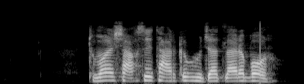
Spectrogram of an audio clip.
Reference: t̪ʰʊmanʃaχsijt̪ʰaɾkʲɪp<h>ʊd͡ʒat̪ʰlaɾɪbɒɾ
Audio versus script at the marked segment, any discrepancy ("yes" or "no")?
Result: no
